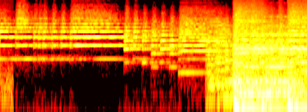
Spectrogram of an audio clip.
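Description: Concert band playing a march: brass play a line of held notes high up for about four seconds, then the full band comes in much louder with heavy low brass.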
